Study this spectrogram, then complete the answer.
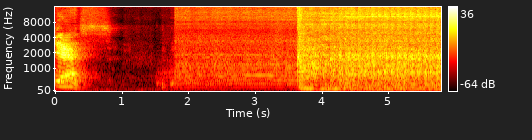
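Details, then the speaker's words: Newly built 6.2L L86 Gen V LT V8, Holley Terminator X EFI, BTR 225 cam, first start with coolant, open headers, no O2 sensor: brief crank, catches and settles into loud, steady, even rumble; clean healthy start. "it's just a good feeling to hear this engine run it actually isn't terribly loud even though the headers just dumped straight to the floor uh it's not as loud as I was expecting"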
